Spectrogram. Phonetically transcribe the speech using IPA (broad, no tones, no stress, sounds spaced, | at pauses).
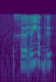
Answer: x ø ɾ y j ø b y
